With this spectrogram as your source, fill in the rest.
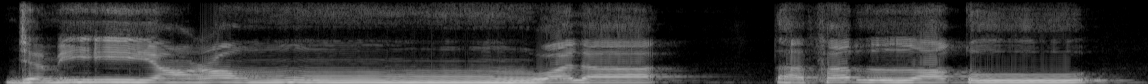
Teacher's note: یہاں دو زبر کی تنوین کے بعد واو آ رہا ہے تو ادغام یرملون کی وجہ سے یہاں غنہ کریں گے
